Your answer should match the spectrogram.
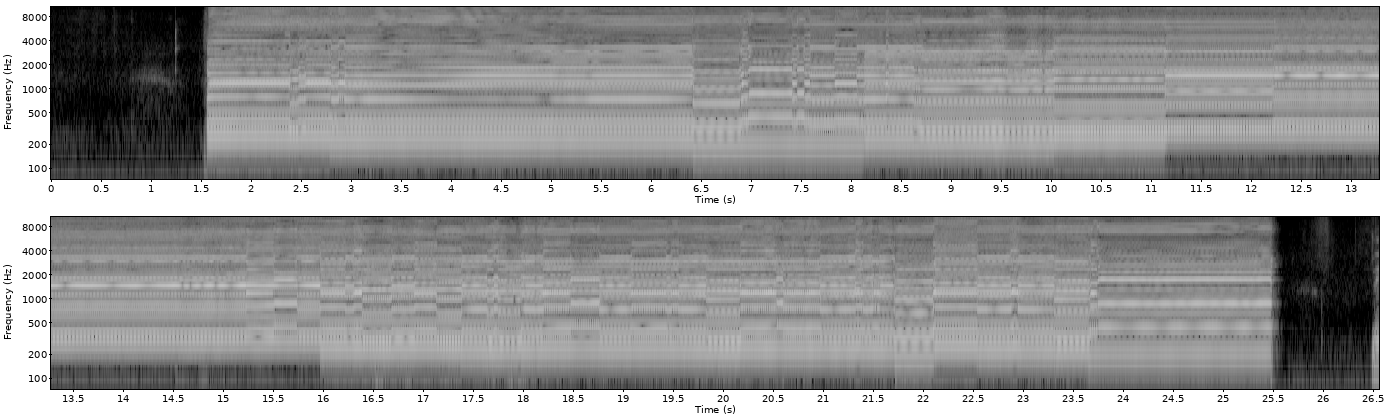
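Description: A Dorian aulos, a double-pipe reed instrument, played through its curved reeds, with both pipes sounding together. The lower pipe holds long notes while the higher pipe moves through a melody. The playing starts about a second and a half in and stops suddenly shortly before the end.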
